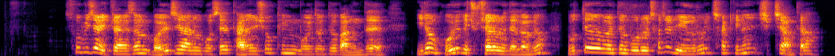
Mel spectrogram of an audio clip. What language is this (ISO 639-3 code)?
kor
